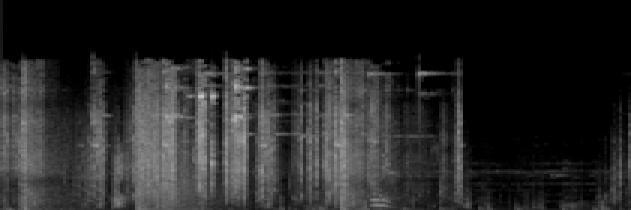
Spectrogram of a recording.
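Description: Gunfire cracks in rapid bursts close by.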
